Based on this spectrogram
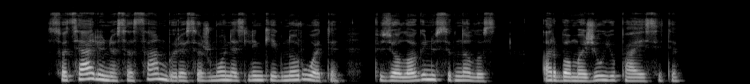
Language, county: Lithuanian, Vilnius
